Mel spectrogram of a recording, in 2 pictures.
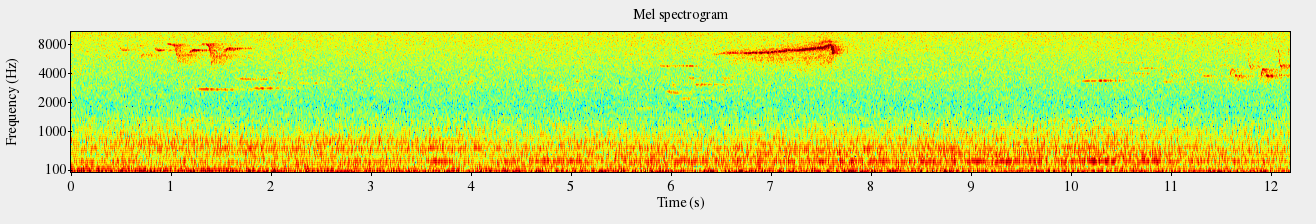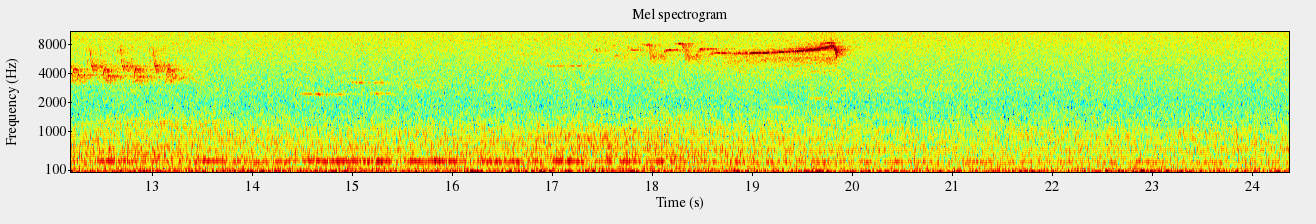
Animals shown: Ovenbird (Seiurus aurocapilla), Barred Owl (Strix varia), Hermit Thrush (Catharus guttatus), Blackburnian Warbler (Setophaga fusca)

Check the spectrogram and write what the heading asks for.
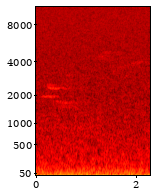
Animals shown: Wood Thrush (Hylocichla mustelina), Eastern Wood-Pewee (Contopus virens)

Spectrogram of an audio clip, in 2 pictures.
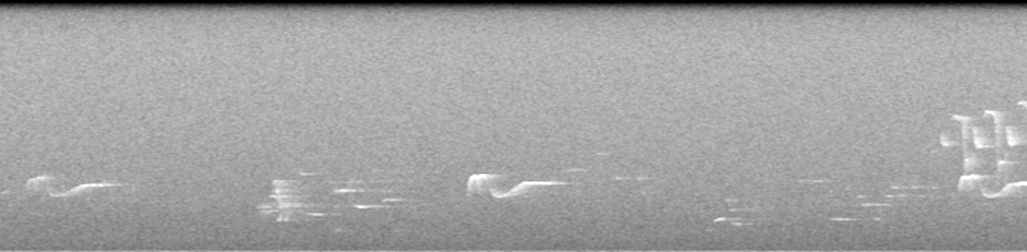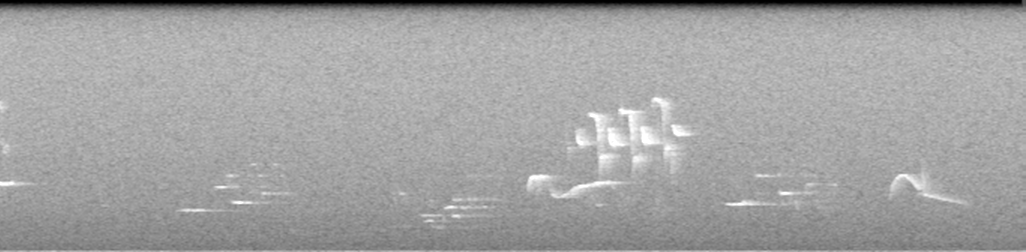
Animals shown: Hermit Thrush (Catharus guttatus), Eastern Wood-Pewee (Contopus virens), Blue-headed Vireo (Vireo solitarius), Wood Thrush (Hylocichla mustelina), Blackburnian Warbler (Setophaga fusca)

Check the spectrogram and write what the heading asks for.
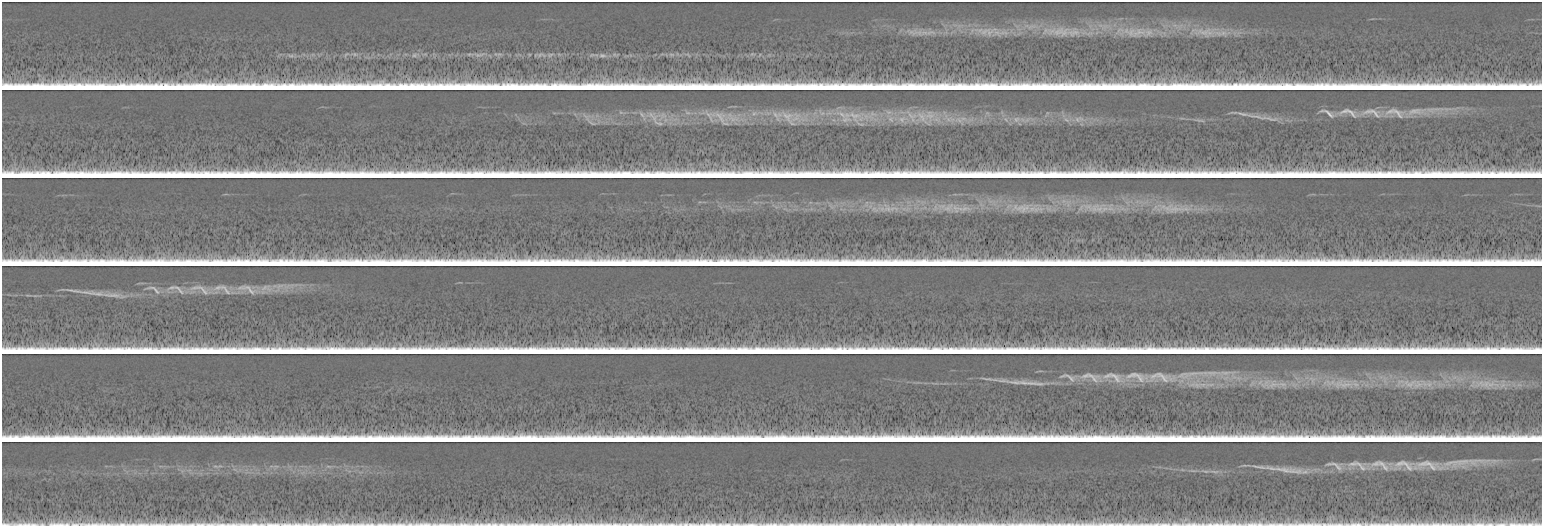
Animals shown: Black-throated Blue Warbler (Setophaga caerulescens), Ovenbird (Seiurus aurocapilla), American Crow (Corvus brachyrhynchos)

